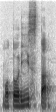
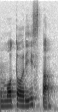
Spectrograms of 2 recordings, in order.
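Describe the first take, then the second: The two takes are said the same way.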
